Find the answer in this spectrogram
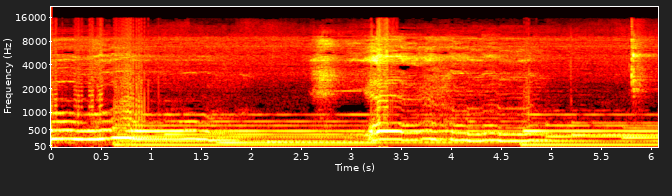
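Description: A man singing a wordless melody into a microphone in two phrases, over held keyboard chords with a deep bass note; the chords change a few times.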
